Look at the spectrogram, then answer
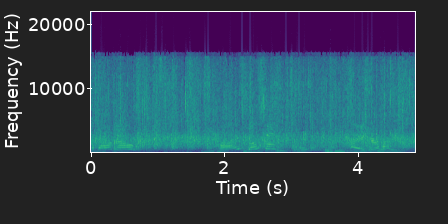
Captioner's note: applause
